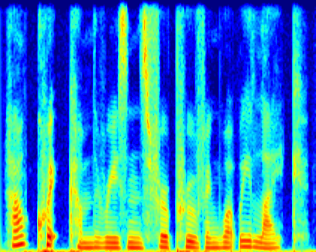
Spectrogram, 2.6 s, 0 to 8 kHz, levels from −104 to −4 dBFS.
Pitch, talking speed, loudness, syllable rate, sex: 170 Hz, 225 wpm, -21 LUFS, 5.7 syllables/s, female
